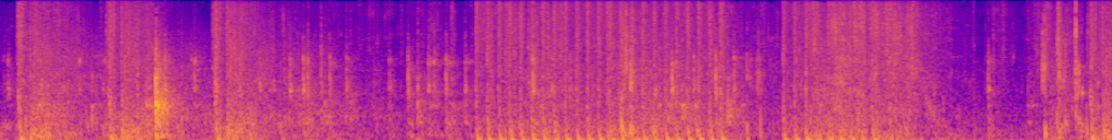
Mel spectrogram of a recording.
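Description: Automatic gunfire is sprayed in the video game The Pit, coming as rapid rattling volleys in a few sustained bursts separated by brief pauses, with a low rumble under the later bursts.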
